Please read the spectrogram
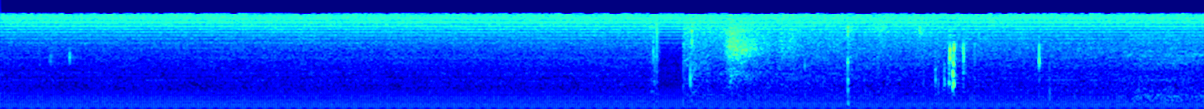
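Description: Steady electrical mains hum with a stack of low overtones, with a few faint clicks about five and seven seconds in.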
